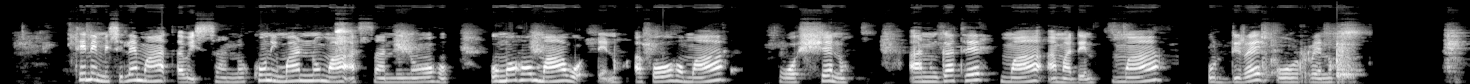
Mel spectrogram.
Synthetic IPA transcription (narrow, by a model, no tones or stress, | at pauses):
t̪ɪnɪmɪsɪlɛmaːt̪ʼɐwɪsːɐnːɔkʊnɪmɐnːʊmaːɐsːɐnːɛnoːɦɔʊmɔɦɔmaːwɔɗːɛ̰nɔɐfoːɦɔmaː | wɔʃːɛnɔ | ʔɐŋɡɐt̪ɛmaːʔɐmɐd̪ɛnmaː | ʊd̪ːɪɾɛoːrːɛnɔ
